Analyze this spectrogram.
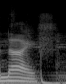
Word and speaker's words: knife: words with unpronounced letters kn KN silent k he cut the bread with a knife honest silent h he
